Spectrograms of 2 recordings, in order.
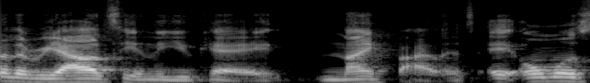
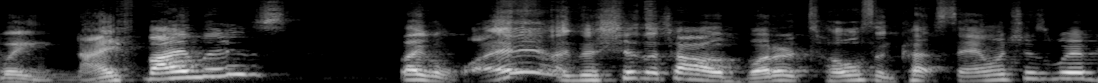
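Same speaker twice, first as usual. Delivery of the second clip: put-on amused, laughing disbelief, higher; 8 semitones higher than usual. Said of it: "I laughed and I was like".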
